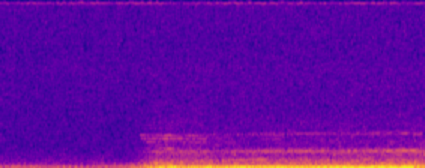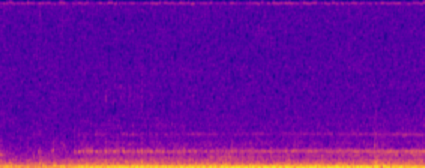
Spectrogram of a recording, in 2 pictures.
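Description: A motor vehicle engine running steadily, starting suddenly about a second and a half in and dipping briefly near the middle, over a faint hum.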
